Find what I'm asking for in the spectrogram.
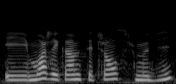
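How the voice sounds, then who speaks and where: A woman's voice: a little high, fairly even intonation, a little fast, lo-fi sound. Hesitant young woman from Belgium. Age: 20s.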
